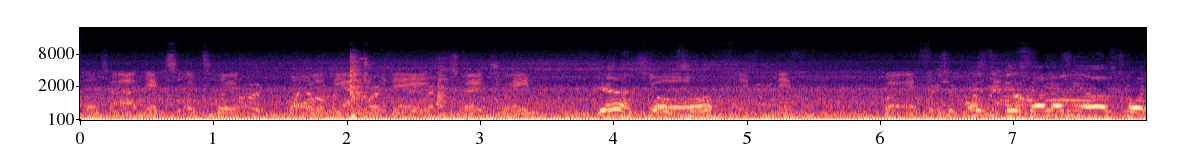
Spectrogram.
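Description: Steady low hum of a stationary LNER Azuma train standing at the platform with its doors open, with indistinct voices over it.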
